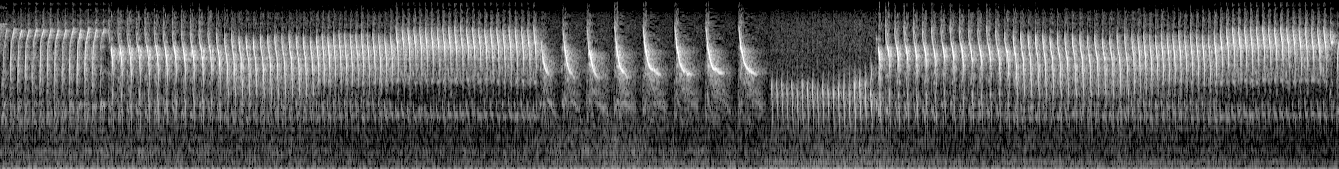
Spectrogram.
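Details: Canary song of fast, high trills that change level every second or two, broken by a series of sharp, downward-sweeping whistles and a lower buzzy roll, then rapid trilling again.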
